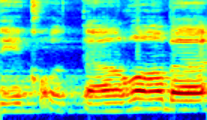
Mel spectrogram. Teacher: قد اقترب قاف حروف مستعلیہ میں سے پر پڑھیں گے، اور یہاں پر بھی قاف حروف مستعلیہ میں سے پر پڑھیں گے، اور قاف یہاں پر جزم ہے تو یہ حروف قلقلہ میں سے بھی ہو گیا تو قلقلہ بھی کریں گے۔ را کے اوپر زبر ہے، را کو پر پڑھیں گے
